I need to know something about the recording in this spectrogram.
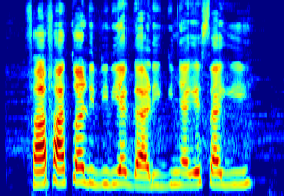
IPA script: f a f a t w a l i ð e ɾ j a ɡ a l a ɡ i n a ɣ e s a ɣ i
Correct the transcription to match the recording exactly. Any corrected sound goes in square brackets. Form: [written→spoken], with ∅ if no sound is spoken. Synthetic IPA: f a f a t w a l i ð [e→i] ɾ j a ɡ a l [a→i] ɡ i [n→ɲ] a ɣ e s a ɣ i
